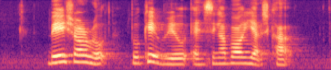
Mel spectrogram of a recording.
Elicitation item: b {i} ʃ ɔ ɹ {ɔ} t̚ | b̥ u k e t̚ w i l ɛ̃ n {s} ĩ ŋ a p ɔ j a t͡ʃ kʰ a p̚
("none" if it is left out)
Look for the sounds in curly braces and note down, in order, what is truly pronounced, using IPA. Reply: e, o, s

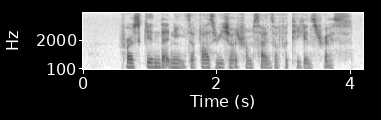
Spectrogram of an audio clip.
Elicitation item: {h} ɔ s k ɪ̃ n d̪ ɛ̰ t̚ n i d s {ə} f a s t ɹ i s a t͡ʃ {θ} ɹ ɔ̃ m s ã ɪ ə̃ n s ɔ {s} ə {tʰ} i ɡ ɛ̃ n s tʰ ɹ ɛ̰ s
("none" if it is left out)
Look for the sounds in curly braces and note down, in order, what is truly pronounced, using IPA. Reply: f, ə, f, f, tʰ

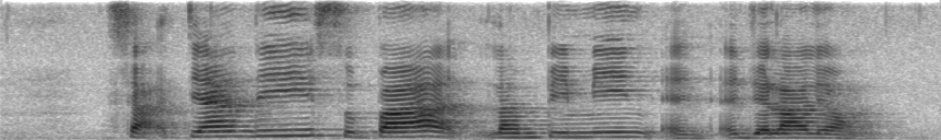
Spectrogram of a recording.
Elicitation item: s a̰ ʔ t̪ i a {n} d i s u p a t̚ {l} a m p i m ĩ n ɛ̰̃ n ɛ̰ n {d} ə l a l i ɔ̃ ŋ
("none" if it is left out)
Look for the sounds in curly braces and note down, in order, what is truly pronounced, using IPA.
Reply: n, l, d͡ʒ

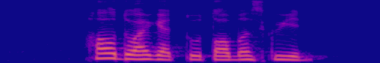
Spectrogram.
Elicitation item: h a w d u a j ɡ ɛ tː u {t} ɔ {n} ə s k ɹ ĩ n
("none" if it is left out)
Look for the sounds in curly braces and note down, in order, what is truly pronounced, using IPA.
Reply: t, m

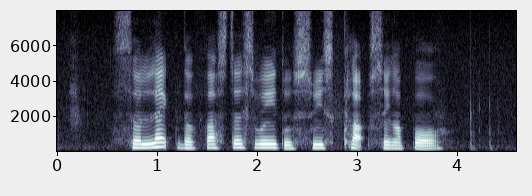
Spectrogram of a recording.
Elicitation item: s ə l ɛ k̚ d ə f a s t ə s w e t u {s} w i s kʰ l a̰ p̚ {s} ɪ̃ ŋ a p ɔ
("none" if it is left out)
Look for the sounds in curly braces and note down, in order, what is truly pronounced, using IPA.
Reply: s, s

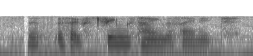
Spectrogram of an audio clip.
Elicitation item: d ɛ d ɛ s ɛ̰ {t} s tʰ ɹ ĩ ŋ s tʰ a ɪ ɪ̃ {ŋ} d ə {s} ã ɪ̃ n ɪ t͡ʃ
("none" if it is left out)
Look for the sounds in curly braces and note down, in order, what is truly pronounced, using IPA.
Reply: k, ŋ, s

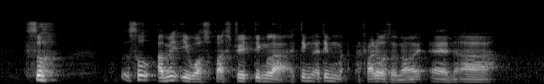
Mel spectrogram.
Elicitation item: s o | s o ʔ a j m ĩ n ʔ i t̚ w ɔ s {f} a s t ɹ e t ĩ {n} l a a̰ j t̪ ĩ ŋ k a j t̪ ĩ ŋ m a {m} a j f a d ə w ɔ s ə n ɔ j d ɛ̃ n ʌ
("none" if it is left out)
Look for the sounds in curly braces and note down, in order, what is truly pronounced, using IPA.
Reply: f, ŋ, m

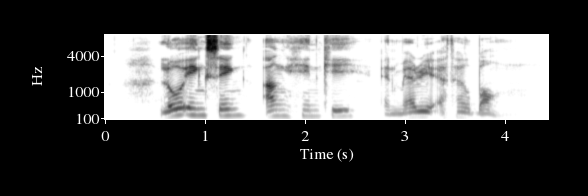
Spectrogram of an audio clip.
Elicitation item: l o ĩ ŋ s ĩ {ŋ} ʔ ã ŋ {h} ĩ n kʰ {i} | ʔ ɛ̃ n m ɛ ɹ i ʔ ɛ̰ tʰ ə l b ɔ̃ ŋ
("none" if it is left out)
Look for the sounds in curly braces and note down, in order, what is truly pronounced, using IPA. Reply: ŋ, h, i

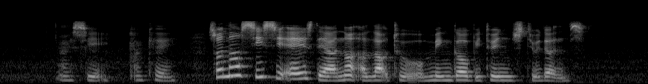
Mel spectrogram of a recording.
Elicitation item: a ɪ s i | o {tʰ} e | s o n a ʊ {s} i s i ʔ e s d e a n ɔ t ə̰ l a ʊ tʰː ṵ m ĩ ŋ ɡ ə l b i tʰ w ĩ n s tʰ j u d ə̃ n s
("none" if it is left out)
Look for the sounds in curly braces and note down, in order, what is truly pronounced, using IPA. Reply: kʰ, s

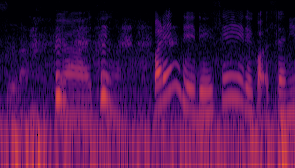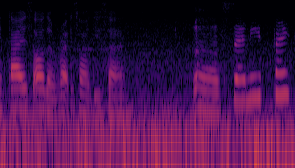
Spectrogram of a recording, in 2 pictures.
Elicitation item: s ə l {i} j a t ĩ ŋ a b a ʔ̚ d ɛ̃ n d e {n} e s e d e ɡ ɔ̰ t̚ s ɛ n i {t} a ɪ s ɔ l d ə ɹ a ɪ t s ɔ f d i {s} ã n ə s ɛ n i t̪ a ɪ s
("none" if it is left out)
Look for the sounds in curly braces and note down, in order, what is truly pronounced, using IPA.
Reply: a, d, t, s

